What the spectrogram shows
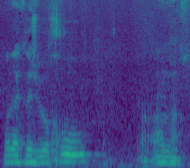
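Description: Man teaching a Torah study lesson, mellow voice. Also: medium pitch, fairly even intonation, fairly quick, a little hiss or hum. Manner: explains step by step, mixing in many Hebrew terms.

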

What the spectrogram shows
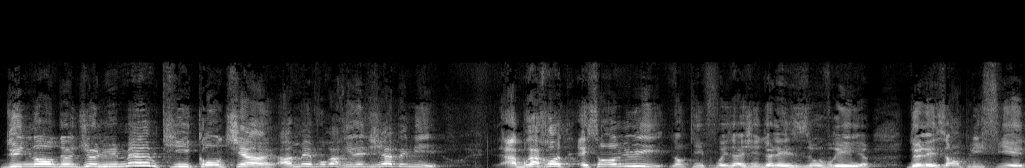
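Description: A man with an unusually high-pitched voice delivers a religious lesson. He speaks earnestly, pressing hard on key words, and often breaks off to restart or repeat himself mid-thought. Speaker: religious teacher.

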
